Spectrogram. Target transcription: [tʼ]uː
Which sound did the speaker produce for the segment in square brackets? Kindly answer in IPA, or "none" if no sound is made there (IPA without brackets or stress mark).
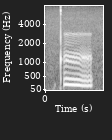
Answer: kʼ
